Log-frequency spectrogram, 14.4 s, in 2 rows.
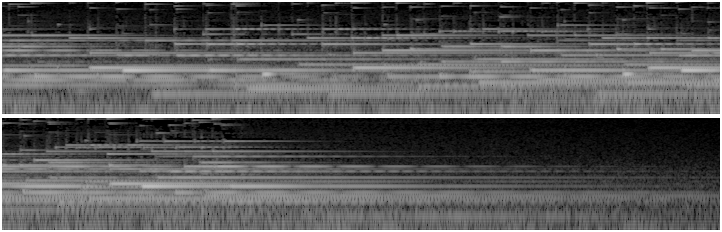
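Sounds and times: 
Polyphon 15-inch disc music box playing: 0:00.0 - 0:10.9.

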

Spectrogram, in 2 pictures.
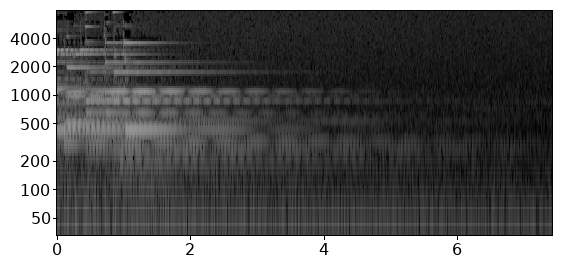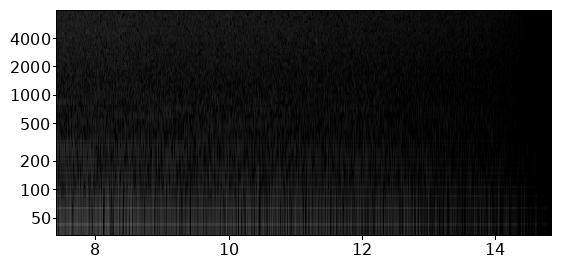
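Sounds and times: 
Polyphon 15-inch disc music box playing: 0:00.0 - 0:04.0.

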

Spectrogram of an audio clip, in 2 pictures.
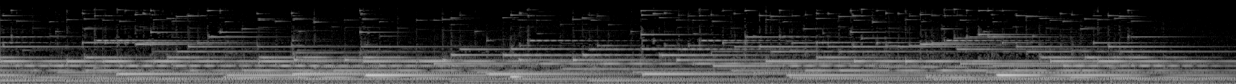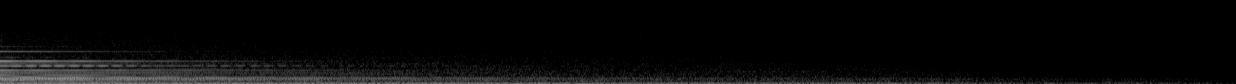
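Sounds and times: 
Polyphon 15-inch disc music box playing: 0:00.0 - 0:13.4.

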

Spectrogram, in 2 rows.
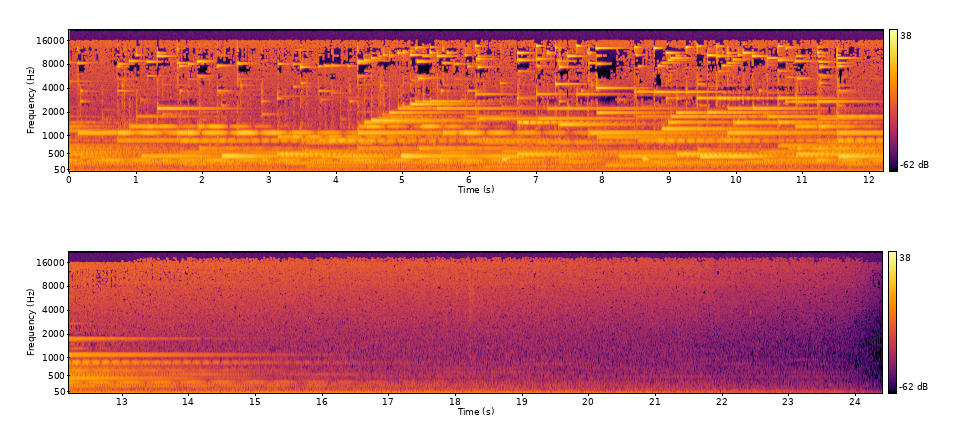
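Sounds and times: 
15-inch Polyphon music box playing: 0:00.0 - 0:15.2.

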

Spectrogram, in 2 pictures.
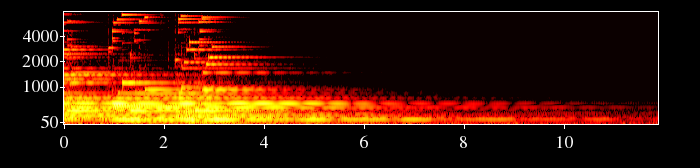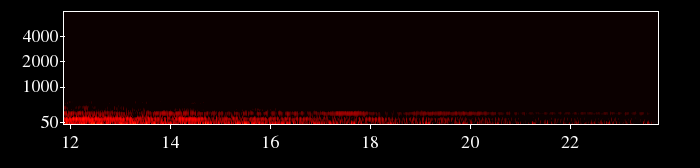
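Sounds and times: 
Regina 15-inch disc music box: 0:00.0 - 0:05.5.

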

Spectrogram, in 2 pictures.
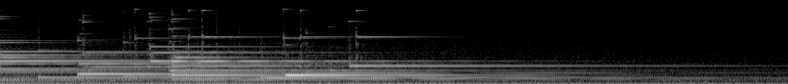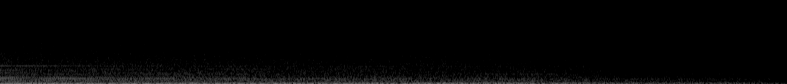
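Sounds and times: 
Polyphon 15-inch disc music box playing: 0:00.0 - 0:07.4.

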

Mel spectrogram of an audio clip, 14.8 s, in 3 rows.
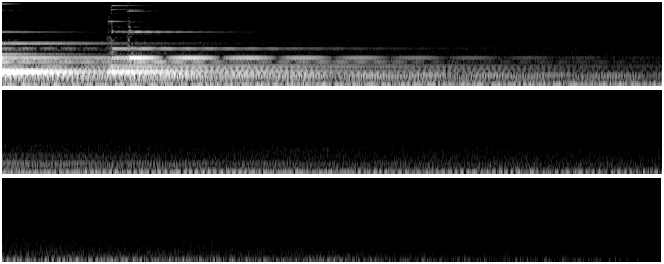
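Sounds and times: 
Polyphon 15-inch disc music box playing: 0:00.0 - 0:04.2.

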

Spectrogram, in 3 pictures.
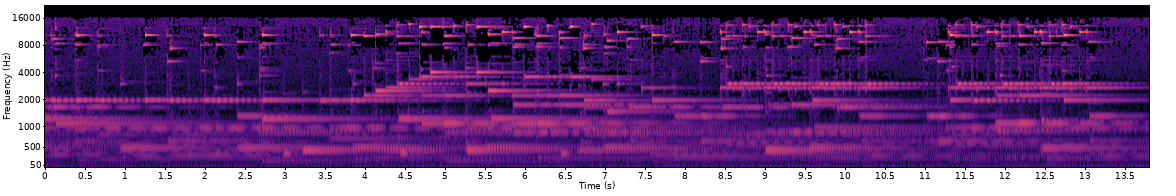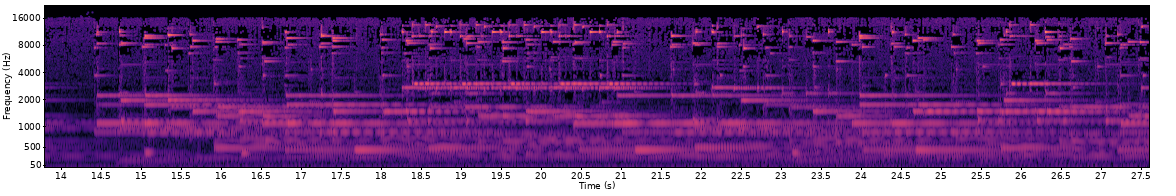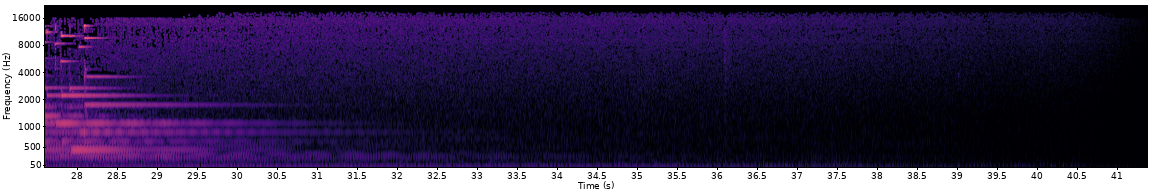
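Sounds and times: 
Polyphon 15-inch disc music box playing: 0:00.0 - 0:30.8.

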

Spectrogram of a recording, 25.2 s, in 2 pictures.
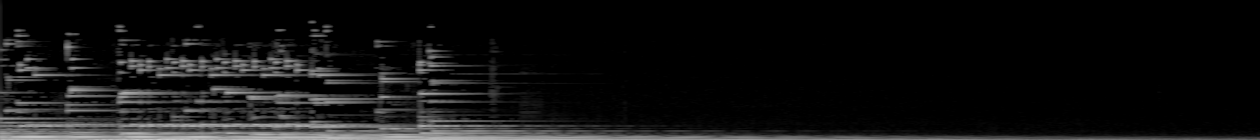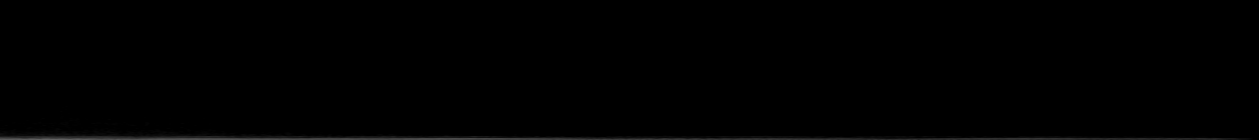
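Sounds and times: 
Regina 15-inch disc music box: 0:00.0 - 0:06.6.

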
